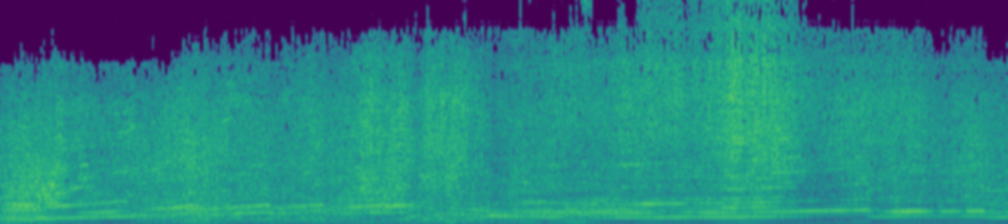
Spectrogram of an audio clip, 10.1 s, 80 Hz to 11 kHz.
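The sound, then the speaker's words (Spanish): A Formula 1 car, Alonso's car with a Renault engine, screams past at the trackside, its loud high-pitched whine climbing and dropping through several gear changes over about ten seconds, with no voices. “Mira, espera un momento, me parece que viene por aquí el motor Renault.”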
